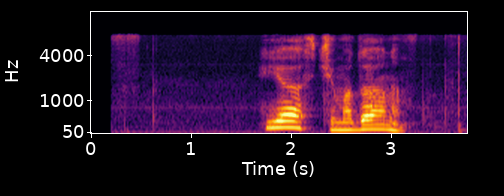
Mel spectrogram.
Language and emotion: Russian, sad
